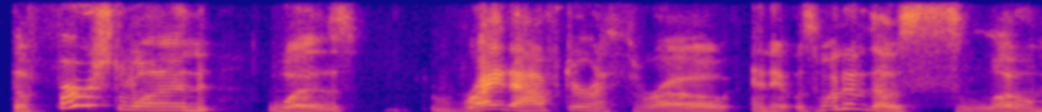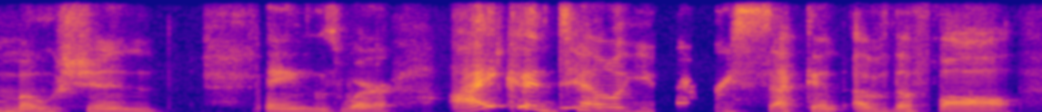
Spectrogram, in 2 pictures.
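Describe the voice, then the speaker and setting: A woman's voice: mid-range voice, lively intonation, slow. A middle-aged woman co-hosting a podcast, telling a story in casual chat and laughing at herself. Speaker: podcast co-host.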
